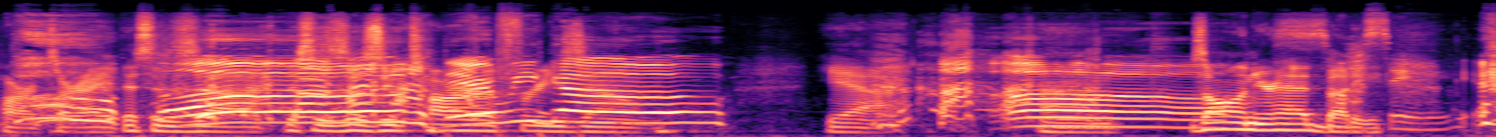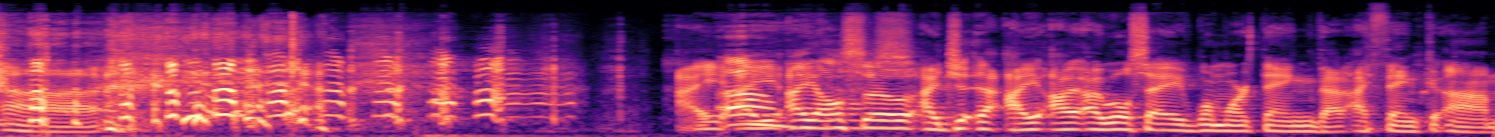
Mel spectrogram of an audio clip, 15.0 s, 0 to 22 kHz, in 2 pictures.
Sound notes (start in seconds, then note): 7.4 laughing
